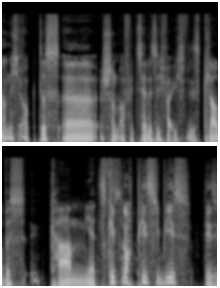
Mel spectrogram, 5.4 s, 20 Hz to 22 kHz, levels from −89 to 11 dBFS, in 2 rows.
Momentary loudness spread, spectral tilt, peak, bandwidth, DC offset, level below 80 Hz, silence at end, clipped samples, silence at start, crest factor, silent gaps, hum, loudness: 10 LU; -5.5 dB/octave; -2 dBFS; 15.5 kHz; under 0.1%; -38 dBFS; 0 s; under 0.1%; 0 s; 18 dB; none; none; -19 LUFS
